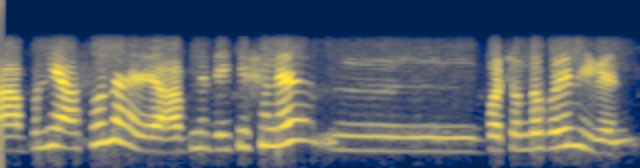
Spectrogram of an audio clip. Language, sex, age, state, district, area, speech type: Bengali, female, 18-30, West Bengal, Uttar Dinajpur, urban, conversation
